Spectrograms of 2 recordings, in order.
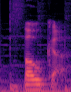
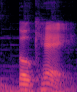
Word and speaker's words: bokeh: So the technical name is called bokeh or bokeh. It doesn't really matter how you say it.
